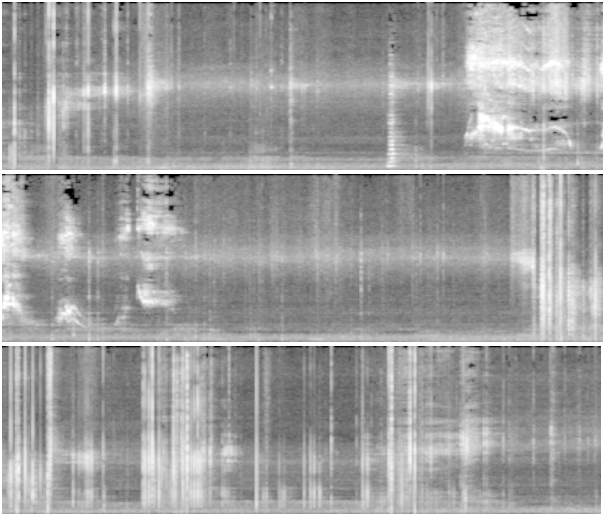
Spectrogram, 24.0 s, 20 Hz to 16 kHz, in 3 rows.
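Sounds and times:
crackling and scraping clicks: 0.0 - 4.1, 14.8 - 24.0.

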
